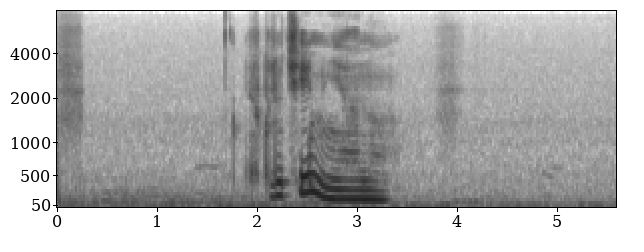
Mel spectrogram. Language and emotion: Russian, sad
